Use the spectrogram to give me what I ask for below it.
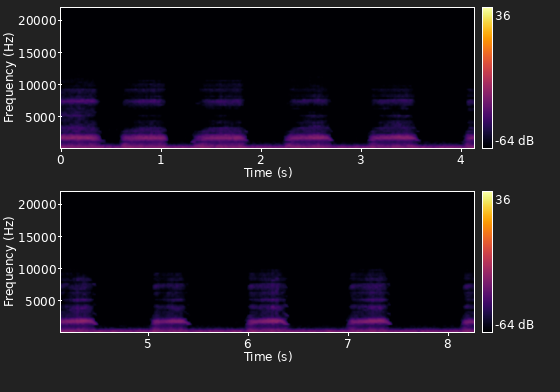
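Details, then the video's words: Pair-bonding wild barn owls give a long run of about ten short, harsh hissing screeches, quickly repeated, some overlapping slightly, over a steady low-frequency hum. "Barn owl pair bond"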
